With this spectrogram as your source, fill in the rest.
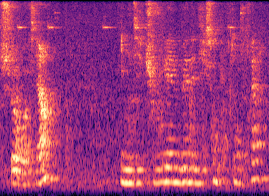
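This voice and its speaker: A woman teaching a religious class, telling stories in a lively way and acting out the voices of the people in them. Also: medium pitch, fairly quick, noisy background. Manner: lively storytelling, acts out voices. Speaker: Torah teacher. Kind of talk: storytelling class. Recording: echoey room, voice from far off.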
